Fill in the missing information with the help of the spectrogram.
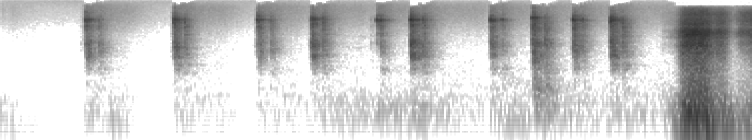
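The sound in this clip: Typing on a computer keyboard: about ten slow, separate key clicks in a loose, uneven rhythm, then a louder, heavier thud at the end.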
